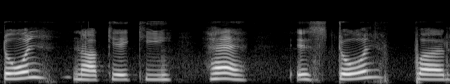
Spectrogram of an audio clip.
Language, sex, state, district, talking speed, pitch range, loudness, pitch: Hindi, female, Madhya Pradesh, Dhar, 95 wpm, 225-260 Hz, -15 LUFS, 235 Hz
